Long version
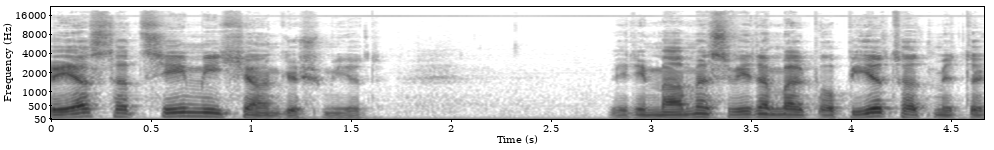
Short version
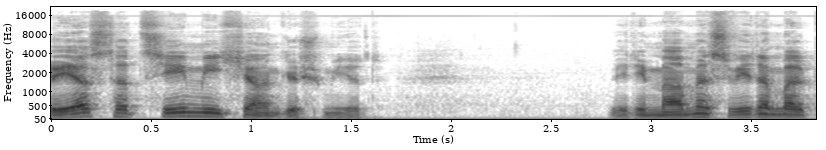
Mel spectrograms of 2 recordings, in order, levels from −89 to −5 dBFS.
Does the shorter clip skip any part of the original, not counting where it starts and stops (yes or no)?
no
